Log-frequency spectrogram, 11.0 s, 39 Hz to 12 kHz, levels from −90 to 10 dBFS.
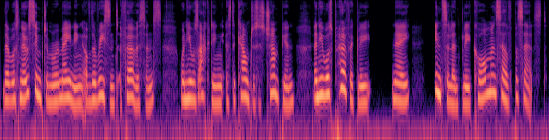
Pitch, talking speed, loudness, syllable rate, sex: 210 Hz, 140 wpm, -18 LUFS, 5.0 syllables/s, female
